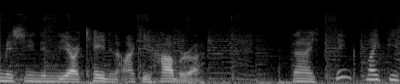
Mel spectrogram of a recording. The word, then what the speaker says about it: Akihabara: For the millionth time, it's Akihabara.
